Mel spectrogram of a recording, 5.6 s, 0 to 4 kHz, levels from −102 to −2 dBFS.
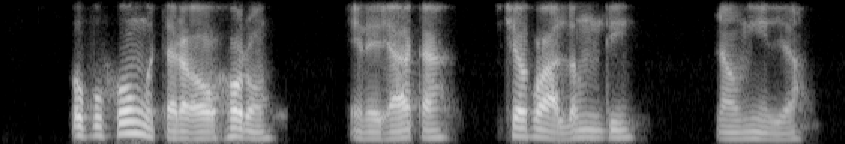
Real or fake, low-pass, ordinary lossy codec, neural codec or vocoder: fake; 3.6 kHz; Opus, 24 kbps; codec, 16 kHz, 0.8 kbps, ZipCodec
